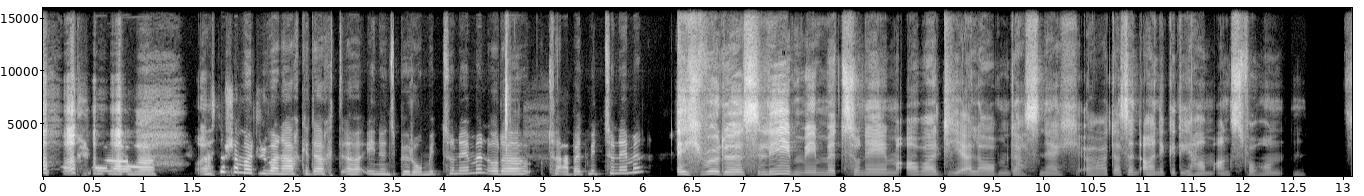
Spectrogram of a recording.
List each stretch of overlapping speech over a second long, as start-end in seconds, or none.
none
